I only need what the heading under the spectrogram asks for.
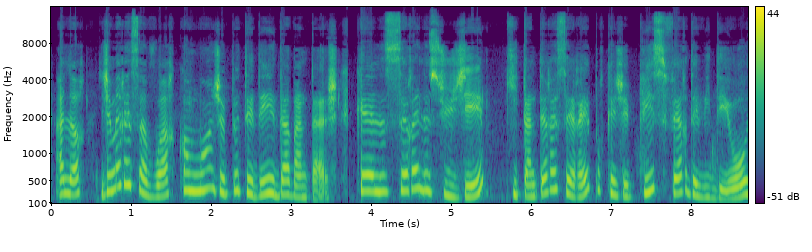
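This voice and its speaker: A Colombian Spanish teacher and channel host gives a casual bilingual lesson outdoors by the water, barefoot, saying each phrase in both Spanish and French, with a Spanish accent in her French. Her voice is high with a dark tone, and the recording is muffled but has no echo.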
